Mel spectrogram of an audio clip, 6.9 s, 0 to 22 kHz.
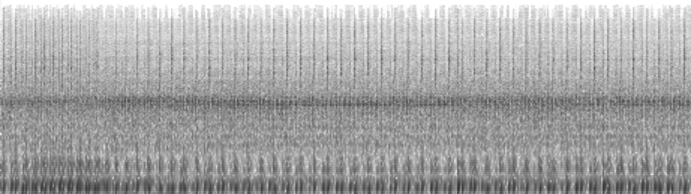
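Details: Moto Guzzi Le Mans 3 twin, first start after restoration, cheap pod filters: steady even idle slightly high with crisp beat and light valve chatter, both cylinders firing; throttle held slightly open until throttle cables tensioned.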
